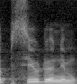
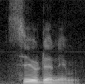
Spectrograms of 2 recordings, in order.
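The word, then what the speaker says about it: pseudonym: इस वर्ड को अक्सर प्स्यूडोनिम कहा जाता है, इसमें ख्याल रखा जाएगा कि P साइलेंट है। सो the correct pronunciation is स्यूडोनिम, स्यूडोनिम, स्यूडोनिम।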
